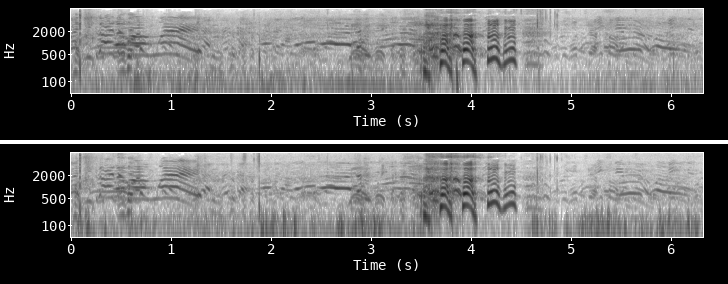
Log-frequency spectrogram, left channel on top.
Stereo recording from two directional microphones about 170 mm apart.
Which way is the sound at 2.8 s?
40° left (ahead or behind).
